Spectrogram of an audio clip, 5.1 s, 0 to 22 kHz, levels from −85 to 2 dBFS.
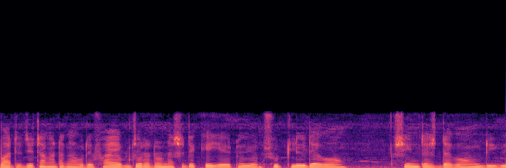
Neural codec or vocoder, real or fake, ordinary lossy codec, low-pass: autoencoder, 48 kHz, 128 numbers a frame, DAC-VAE, trained on Japanese speech; fake; none; 7.2 kHz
